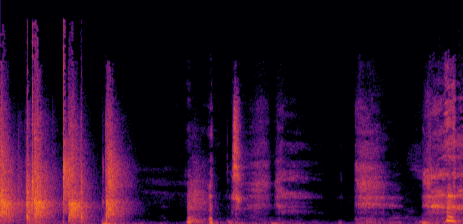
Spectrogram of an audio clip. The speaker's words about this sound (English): And to our loyal listeners, let's get a cheer, everybody in the room. Everybody who sat and listened to this live studio audience.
